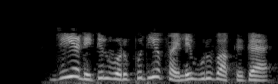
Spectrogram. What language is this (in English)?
Tamil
